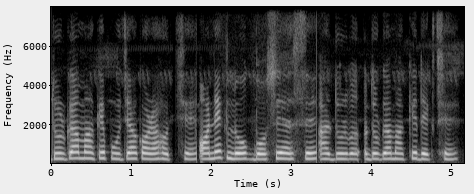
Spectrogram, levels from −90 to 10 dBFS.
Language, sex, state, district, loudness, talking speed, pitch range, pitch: Bengali, female, West Bengal, Purulia, -15 LUFS, 175 wpm, 270-290 Hz, 275 Hz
